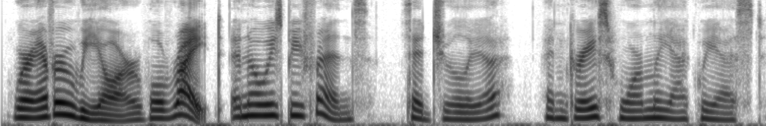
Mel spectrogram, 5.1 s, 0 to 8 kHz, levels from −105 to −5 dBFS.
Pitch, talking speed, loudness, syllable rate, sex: 200 Hz, 175 wpm, -19 LUFS, 5.6 syllables/s, female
